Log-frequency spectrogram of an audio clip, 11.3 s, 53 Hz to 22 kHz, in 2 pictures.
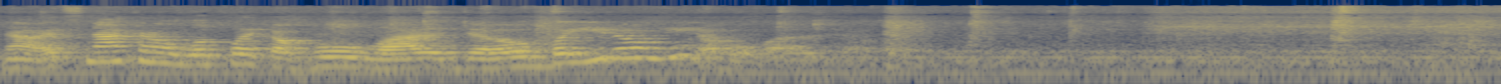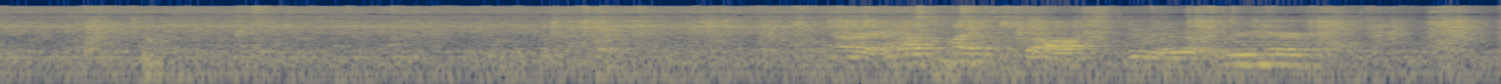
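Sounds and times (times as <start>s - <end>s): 
speech: 0.0s - 3.4s, 8.8s - 10.8s
cold tap water running: 0.0s - 11.2s
hands rinsed under cold tap water: 4.4s - 10.6s.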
